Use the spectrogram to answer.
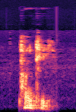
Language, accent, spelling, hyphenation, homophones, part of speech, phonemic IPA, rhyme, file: English, Southern England, punkie, punk‧ie, punky, noun, /ˈpʌŋki/, -ʌŋki, LL-Q1860 (eng)-punkie.wav
- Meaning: A small two-winged fly or midge of the family Ceratopogonidae, which bites and then sucks the blood of mammals; a biting midge or sandfly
